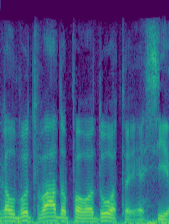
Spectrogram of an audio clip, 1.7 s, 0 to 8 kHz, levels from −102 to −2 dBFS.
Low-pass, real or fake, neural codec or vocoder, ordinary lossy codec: 7.2 kHz; real; none; AAC, 48 kbps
